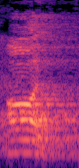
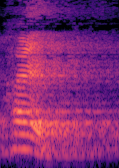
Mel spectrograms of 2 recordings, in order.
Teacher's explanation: और ए से एक शब्द बनता है ऑल, जहां पर ए का उच्चारण है अ। दूसरा ए वर्ण का ही दूसरा शब्द है हैड, यहां पर ए का उच्चारण हो रहा है ऐ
